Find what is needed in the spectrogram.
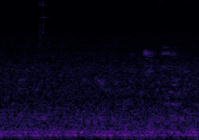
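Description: Quiet room tone: a steady low hum with a faint click about half a second in.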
